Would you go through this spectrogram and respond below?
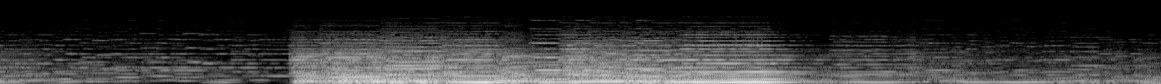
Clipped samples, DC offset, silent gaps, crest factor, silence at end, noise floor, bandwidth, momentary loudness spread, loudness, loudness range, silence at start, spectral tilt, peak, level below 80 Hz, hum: under 0.1%; under 0.1%; none; 14 dB; 0 s; -38 dBFS; 7.4 kHz; 23 LU; -14 LUFS; 16 LU; 0 s; -9 dB/octave; -2 dBFS; -30 dBFS; none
